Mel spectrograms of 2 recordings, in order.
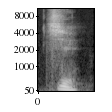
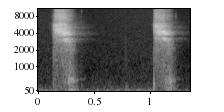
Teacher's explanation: The tongue and lips coordination on this is the same as it is for the letter J, the difference being that you don't engage your vocal cords. So instead of j, it sounds like ch, ch.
